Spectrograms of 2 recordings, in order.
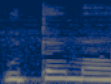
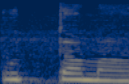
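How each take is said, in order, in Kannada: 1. ಮಧ್ಯದ t ಶಬ್ದ ಚಿಕ್ಕದು, ಒಂದೇ ಸಲ. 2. ಮಧ್ಯದ t ಶಬ್ದ ಹಿಡಿದು ಡಬಲ್ ಮಾಡಲಾಗಿದೆ. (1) "ಉತ್ತಮ ಅಂತ ಹೇಳಿಲ್ಲ" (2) "ತಾ ಅಕ್ಷರನ ಇಲ್ಲಿ ಒತ್ತಿ ಹೇಳಿದ್ದೀವಿ"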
